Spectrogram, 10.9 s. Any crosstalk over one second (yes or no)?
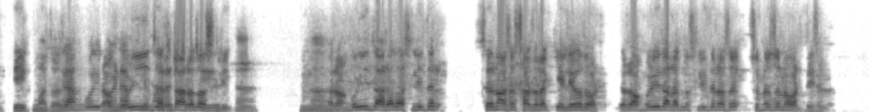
yes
